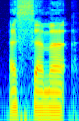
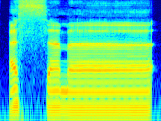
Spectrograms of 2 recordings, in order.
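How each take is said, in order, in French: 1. La voyelle finale est brève et n'est pas prolongée. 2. La voyelle finale est prolongée au-delà de deux temps.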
